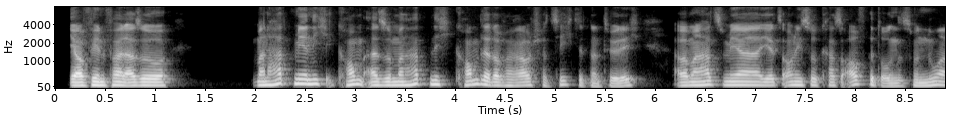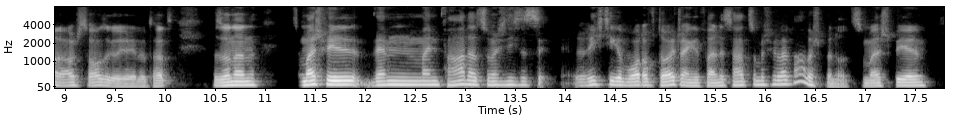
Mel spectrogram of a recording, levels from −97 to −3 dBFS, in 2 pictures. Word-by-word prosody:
Ja, 110 - +8
auf 110 +2 +4
jeden 120 -2 +6
Fall. 120 -1 +4
Also, 115 0 +4 0.8
man 125 +2 +2
hat 175 +4 0
mir 170 -1 +5
nicht 165 0 -1
komm 140 +3 0
also, 120 0 +2
man 120 0 +3
hat 165 +2 -2
nicht 150 0 -1
komplett 135 0 0
auf 110 -2 +1
Arabisch 115 +3 -2
verzichtet 140 +1 -9
natürlich, 95 +5 -3 0.3
aber 110 +1 0
man 120 +2 +2
hat's 140 0 -2
mir 125 -1 +2
jetzt 115 0 -2
auch 115 - -3
nicht 125 -1 0
so 120 -1 -3
krass 115 -1 -7
aufgedrungen, 125 -10 -3
dass 95 0 -11
man 105 -1 -1
nur 125 +3 0
Arabisch 110 0 -4
zu 110 - -5
Hause 115 -2 -2
geredet 85 -2 -4
hat. 95 +1 -5 0.4
Sondern 125 +3 +3 0.3
zum 125 - -2
Beispiel, 140 0 +6
wenn 135 +2 +1
mein 135 0 0
Vater 140 +3 -1
zum 130 -1 -4
Beispiel 130 0 -3
nicht 130 -1 -4
das 125 -1 -8 0.3
richtige 130 +3 -2
Wort 120 +1 +1
auf 120 -1 -3
Deutsch 120 +3 +1
eingefallen 105 -1 -2
ist, 110 0 -6
er 120 - -2
hat 125 0 -5
zum 135 - -5
Beispiel 135 +2 -4
Arabisch 150 - -3
benutzt. 85 0 -9
Zum 95 -2 -6
Beispiel, 110 +2 -1
120 Hz, 205 wpm, -20 LUFS, 110-135 Hz, 0.8 s, Ja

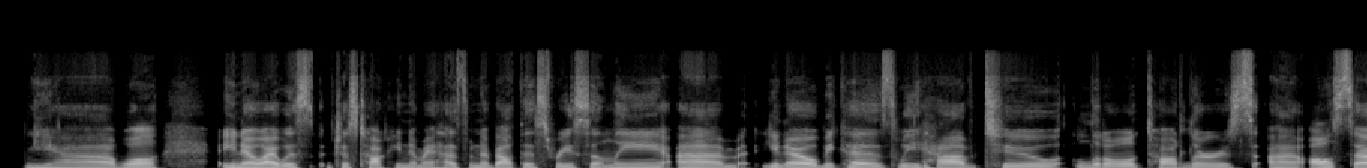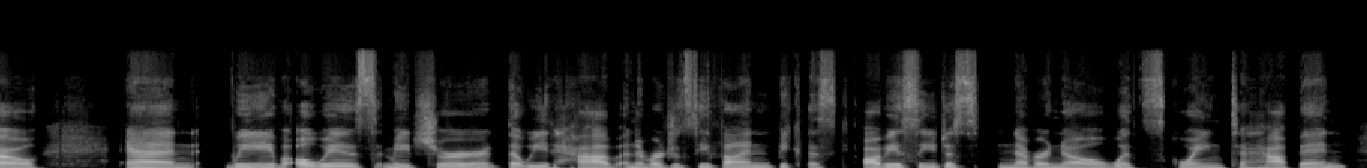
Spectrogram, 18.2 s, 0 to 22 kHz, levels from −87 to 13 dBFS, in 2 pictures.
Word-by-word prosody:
Yeah. 190 0 -1
Well, 185 -1 +3 0.4
you 210 -1 +1
know, 200 0 +5
I 190 0 +8
was 190 -1 0
just 190 -1 -2
talking 165 +1 +1
to 160 - -4
my 155 0 -2
husband 165 +2 -3
about 175 +1 +2
this 180 +1 -3
recently, 200 +3 -2
um, 165 -3 +3 0.2
you 285 0 -3
know, 225 -2 +6
because 230 -2 0
we 220 +1 -3
have 215 +1 +3
2 205 -1 -1
little 180 -1 0
toddlers, 165 -1 -1
uh, 150 -2 0
also, 155 - +5 0.6
and 195 -2 +2 0.2
we've 250 +4 -1
always 215 +1 +1
made 180 -1 -4
sure 180 +6 -1
that - - 0
we'd 165 0 -3
have 155 +1 +2
an 205 - -4
emergency 220 +4 -3
fund 250 0 -1
because, 195 -3 -8 0.2
obviously, 230 +3 +2
you 205 - -5
just 245 +2 -3
never 185 +1 -2
know 175 -2 -1
what's 155 0 -6
going 155 -1 -5
to 150 - -8
happen. 200 - -2
190 Hz, 150 wpm, -24 LUFS, 170-220 Hz, 0.6 s, I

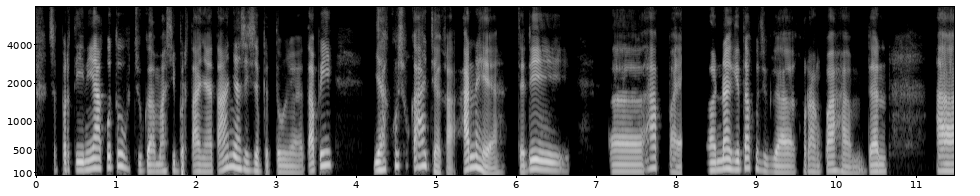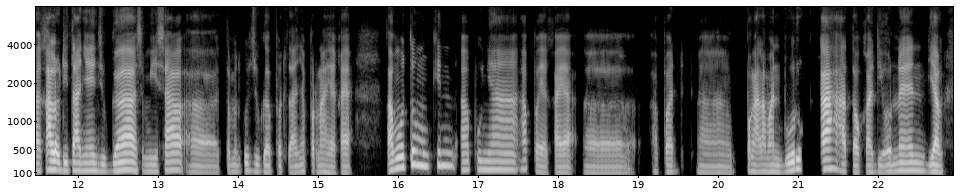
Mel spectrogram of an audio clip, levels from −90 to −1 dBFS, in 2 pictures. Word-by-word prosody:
seperti 145 0 -2
ini 160 - +1
aku 175 +2 -4
tuh 215 +2 0
juga 125 -2 -3
masih 125 +2 -5
bertanya-tanya 125 - -1
sih - - -2
sebetulnya 110 -4 -5
tapi, 175 +11 0 0.7
ya 145 +1 +4
aku 185 - -15
suka - - -5
aja 215 - -3
Kak - - -6
aneh 190 -5 +4
ya? 90 - -5 0.3
Jadi, 110 +9 +1 1.0
eee, 120 0 0 0.2
apa 185 -9 -9
ya - - -9 0.3
pernah 145 +4 +3
gitu 150 +3 -2
aku 175 - -8
juga 110 -5 -2
kurang 115 +1 -5
paham 125 -6 -1 0.2
dan, 120 0 +1 0.6
eee, 130 0 +4
kalau 155 0 +9
ditanya 135 0 +3
juga 135 +4 +6
semisal, 120 +4 +2
eee, 105 -2 -3
temanku 115 +2 -4
juga 120 -3 -2
bertanya 110 +1 -4
pernah 110 +1 -2
ya 105 -1 -1
kayak, 105 -1 0 0.4
kamu 150 +7 +5
tuh 240 -1 +4
mungkin, 220 +1 0
eee, 145 0 -1
punya 150 -2 +1
apa 160 -8 -7
ya - - -4
kayak, 100 0 0 0.2
eee, 100 -1 -4 0.4
apa, 115 - -4 0.4
eee, 105 -1 -6 0.3
pengalaman 120 -1 +1
buruk 145 +6 +3 0.2
kah 165 -2 +8
atau 115 -3 -1
kah 115 - +1
di 115 - -5
online 135 +2 +2
yang 120 -2 +5
125 Hz, 155 wpm, -24 LUFS, 115-145 Hz, 1.0 s, kalau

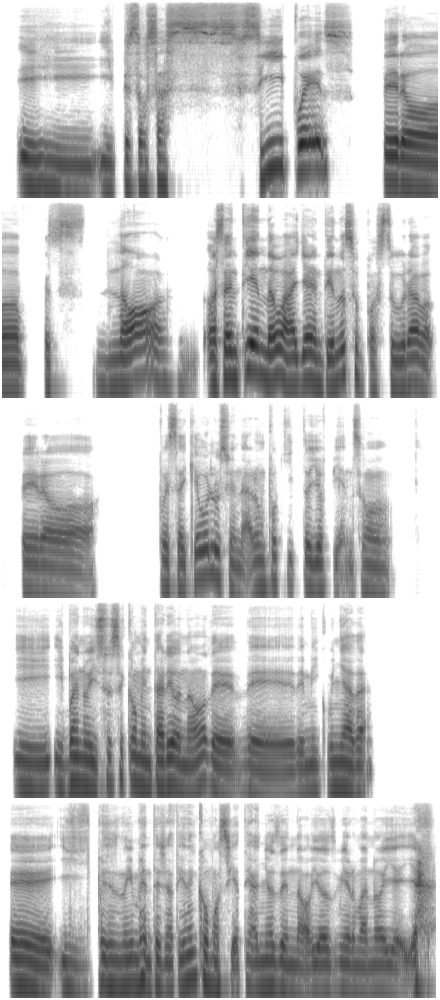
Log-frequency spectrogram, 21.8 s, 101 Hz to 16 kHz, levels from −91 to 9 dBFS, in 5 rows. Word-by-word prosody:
Y 125 -4 -2
y 125 -1 -4
pues, 140 -1 -2
o 140 - -1
sea 145 +2 0
sí 215 +10 +1
pues, 420 +1 +5 0.3
pero 130 -5 +5 0.2
pues, 130 0 -9
no. 145 +3 +1 0.3
O 150 - +3
sea, 170 +4 +5
entiendo, 175 -1 +5
vaya, 150 0 +5
entiendo 145 +2 +1
su 185 -4 -2
postura, 135 +4 -1 0.4
pero, 115 -5 -5 0.6
pues, 135 0 -5
hay 125 - -3
que 160 - -8
evolucionar 165 -10 -3
un 130 - -5
poquito. 140 -2 -9
Yo 125 -1 -3
pienso. 115 -2 -9 0.6
Y 125 -2 -2
y 130 - -3
bueno, 140 +1 +2
hizo 130 +3 -1
ese 150 +3 -2
comentario, 135 -2 +2
¿no? 120 +6 -1
De 115 -6 +1
de 105 -3 -3
de 110 0 -5
mi 120 0 -5
cuñada, 125 -2 -1 0.8
eh, 130 -5 +3
y 120 -3 -6
pues, 135 -1 0
no 135 - 0
inventes 140 -1 0
ya 125 - -2
tienen 145 +5 -1
como 140 -5 0
7 130 +1 -3
años 130 +1 -1
de 130 - +1
novios, 120 +1 -2
mi 125 -1 -3
hermano 120 0 -3
y 120 0 -3
ella. - - +2
130 Hz, 150 wpm, -22 LUFS, 120-145 Hz, 0.8 s, pues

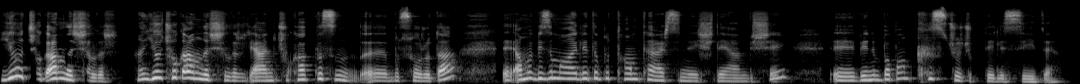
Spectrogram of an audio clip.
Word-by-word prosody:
Yo, 310 - +5
çok 240 - -1
anlaşılır. 200 - +3
Ha, 230 - -2
yo, 285 +5 +5
çok 310 +1 +2
anlaşılır. 230 - +3
Yani, 175 +1 +1
çok 200 +3 -8
haklısın, 225 -4 +1
eee, 170 -1 -2
bu 175 - -8
soruda. 170 - +2 0.4
E, - - -2
ama 250 +4 +2
bizim 280 +2 +2
ailede 265 0 -1
bu 275 0 -7
tam 250 -2 -3
tersine 185 -7 -3
işleyen 150 -1 -7
bir - - -12
şey. 290 - -5 0.4
Eee, 180 -1 -1
benim 205 +1 0
babam 275 +4 -4
kız 265 0 +4
çocuk 175 -6 -7
delisiydi. 130 -3 -4
220 Hz, 160 wpm, -23 LUFS, 170-265 Hz, 0.4 s, Yo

